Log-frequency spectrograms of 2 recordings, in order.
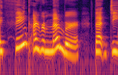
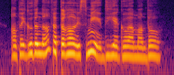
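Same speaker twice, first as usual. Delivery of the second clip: put-on French accent, much lower; 5 semitones lower, 4 dB quieter than usual. Voicing Diego Armando's lines, in a French accent. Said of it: "so he's staying French".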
